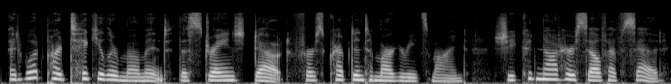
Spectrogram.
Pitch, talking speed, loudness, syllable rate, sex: 195 Hz, 160 wpm, -17 LUFS, 4.5 syllables/s, female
